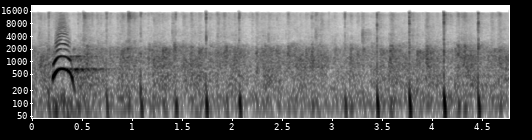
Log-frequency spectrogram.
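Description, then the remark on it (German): Loud, dense applause from a large standing worship audience applauding God, a steady wash of many hands clapping, opened by a short rising-and-falling whistle or whoop near the start. “Steht auf, denn der Herr ist hier, er ist mitten unter uns, er ist hier, steht auf und lasst uns diesem Herrn jetzt gemeinsam einfach mal einen tosenden Applaus geben.”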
